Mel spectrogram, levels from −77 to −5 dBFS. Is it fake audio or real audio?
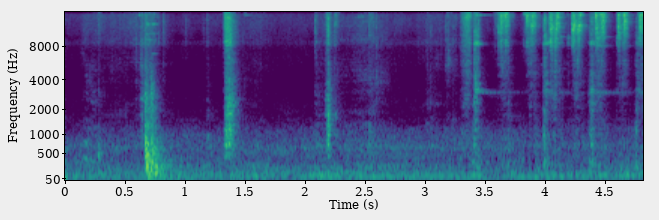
real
